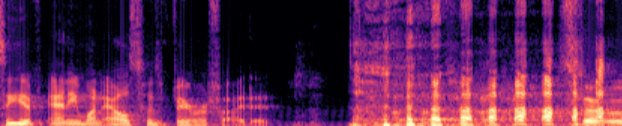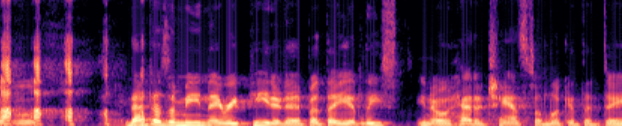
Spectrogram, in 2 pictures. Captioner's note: laughter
